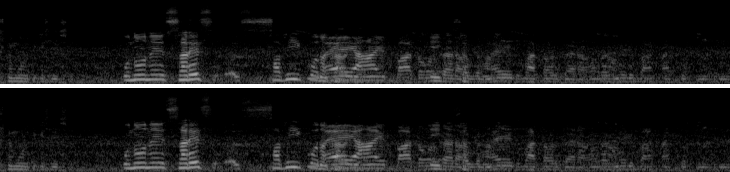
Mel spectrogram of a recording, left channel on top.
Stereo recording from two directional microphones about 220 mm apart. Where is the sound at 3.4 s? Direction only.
15° right (ahead or behind).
